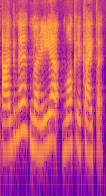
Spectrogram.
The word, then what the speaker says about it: Agnė Marija Mokrikaitė: So, so might be complicated for for some to pronounce it correctly, but um my name is Agna Maria Moita.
